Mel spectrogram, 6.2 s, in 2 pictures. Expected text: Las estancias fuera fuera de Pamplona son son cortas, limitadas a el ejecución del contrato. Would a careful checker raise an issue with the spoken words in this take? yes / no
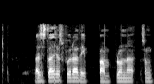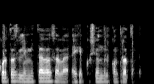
yes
